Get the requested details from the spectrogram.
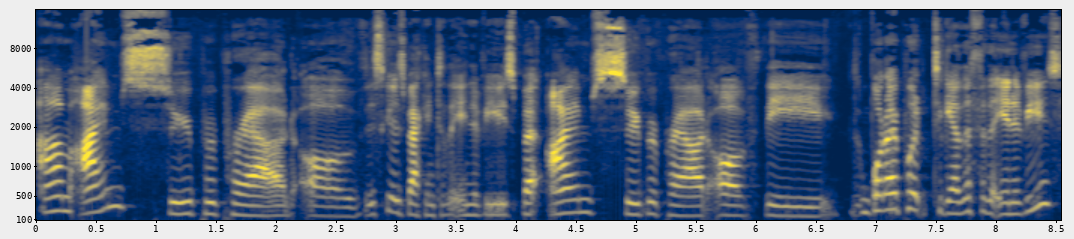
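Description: The speaker is a woman with a normal speaking voice. Her pitch is medium and her pace fairly slow. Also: lively intonation, hardly any pauses. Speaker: podcast co-host. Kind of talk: casual chat. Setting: remote recording from home.

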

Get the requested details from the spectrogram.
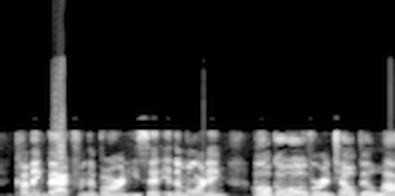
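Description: The speaker reads aloud plainly. Pitch varies an ordinary amount.

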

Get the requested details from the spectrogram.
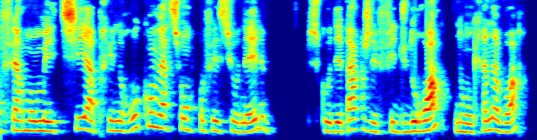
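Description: Against a quiet background, a woman speaks at medium pitch with fairly even intonation and a dark, mellow tone. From France, Marseille. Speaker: cook and home chef. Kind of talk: podcast interview.

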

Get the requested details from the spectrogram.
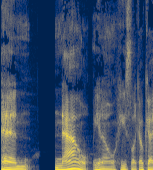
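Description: On a very clean recording with a silent background, a man with a fairly low pitch has a plain, everyday voice with ordinary pitch variation. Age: 30s. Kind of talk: casual chat.

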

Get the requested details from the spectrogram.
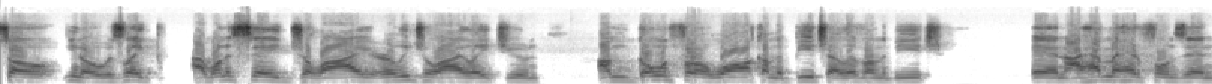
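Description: A man talks at a fairly quick pace in an unremarkable speaking voice, pitched fairly high. His intonation is fairly even and his loudness very even. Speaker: podcaster. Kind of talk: casual chat.

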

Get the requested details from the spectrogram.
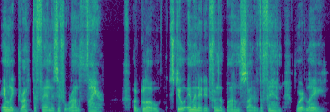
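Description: With a quiet background, a person is reading aloud in a natural voice.

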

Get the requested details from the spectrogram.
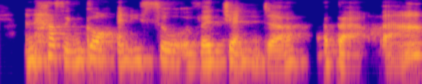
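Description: A woman's intonation is lively and her voice somewhat breathy. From Sheffield, northern England. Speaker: business support coordinator. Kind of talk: casual interview.

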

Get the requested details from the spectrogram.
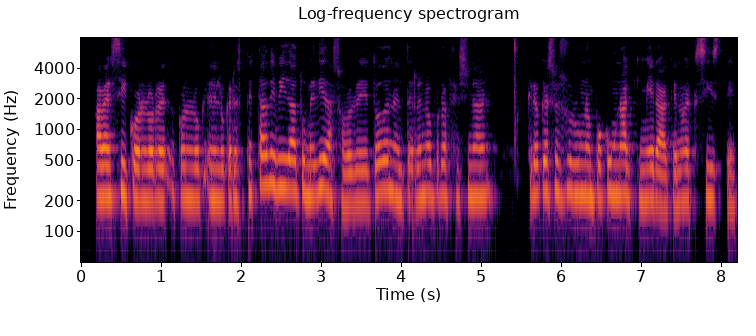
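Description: At a fairly quick pace, a woman speaks in a fairly high pitch with a dark, mellow tone and monotone, flat intonation. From Spain, small village in Toledo. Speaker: social media manager and blogger. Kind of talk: interview.

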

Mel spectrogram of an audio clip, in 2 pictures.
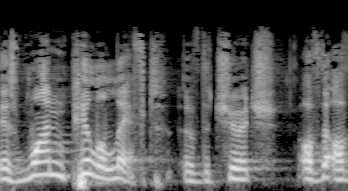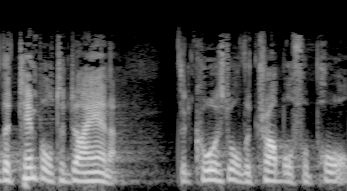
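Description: A man with an Australian accent speaks fairly quickly in a high voice. His intonation is lively and his loudness swings widely. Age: 40s. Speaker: lay preacher. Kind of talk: sermon. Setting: church. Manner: halting, many filler words.

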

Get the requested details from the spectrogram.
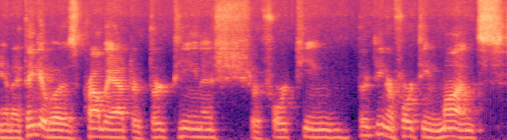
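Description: A man speaks at a medium pitch. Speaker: married guest sharing love story. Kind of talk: casual interview. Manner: quiet.

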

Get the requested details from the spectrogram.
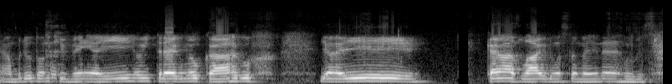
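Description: In a flat monotone, a man of medium pitch talks at a fairly slow pace, stopping for long, frequent pauses. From Brazil, Minas Gerais (Governador Valadares). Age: 20s. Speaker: church youth organization leader. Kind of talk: casual chat.

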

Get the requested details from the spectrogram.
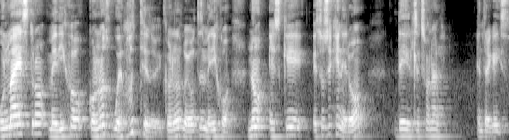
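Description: A man talks at a fairly high pitch with ordinary pitch variation. Noticeable background noise and audible room echo surround his voice. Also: moderate pace. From Tijuana, northern Mexico. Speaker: podcast host. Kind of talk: casual chat; reading aloud. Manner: animated.

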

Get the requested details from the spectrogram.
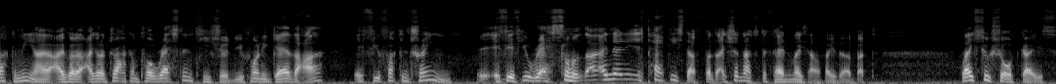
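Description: A man talks at a very fast pace, his pitch swinging very widely. Vocal fry runs through his voice. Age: 30s.

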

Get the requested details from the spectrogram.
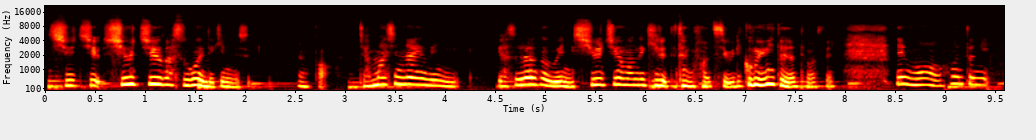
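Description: Her pitch high, a woman talks with lively intonation. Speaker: podcaster. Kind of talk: casual solo monologue. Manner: fast; laughing often.

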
